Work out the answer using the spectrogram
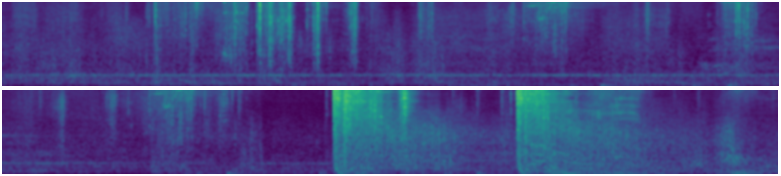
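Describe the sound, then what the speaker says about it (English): Gunfire from unsuppressed guns in a video game: several sharp, loud bursts, with the heaviest cracks near the end, over a steady low mechanical hum. "Really do wish these guns had suppressors."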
